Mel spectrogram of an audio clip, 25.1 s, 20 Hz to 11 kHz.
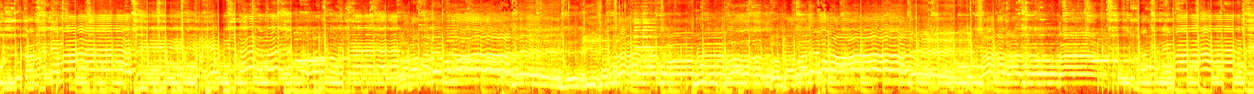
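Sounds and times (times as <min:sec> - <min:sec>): man singing devotional song: 0:00.0 - 0:25.0
small jingling cymbals: 0:00.0 - 0:25.0
hand drum strokes: 0:09.8 - 0:17.5.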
